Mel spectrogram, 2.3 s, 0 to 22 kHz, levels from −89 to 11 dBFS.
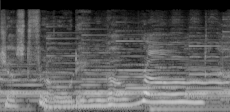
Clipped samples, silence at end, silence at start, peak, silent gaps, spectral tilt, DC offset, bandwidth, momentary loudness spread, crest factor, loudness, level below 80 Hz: under 0.1%; 0 s; 0 s; 0 dBFS; none; -5 dB/octave; under 0.1%; 16 kHz; 5 LU; 16 dB; -16 LUFS; -38 dBFS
